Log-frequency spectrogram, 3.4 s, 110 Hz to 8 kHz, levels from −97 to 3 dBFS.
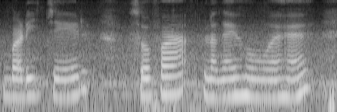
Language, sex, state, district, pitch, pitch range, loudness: Hindi, female, Gujarat, Gandhinagar, 200 Hz, 195-215 Hz, -19 LUFS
